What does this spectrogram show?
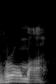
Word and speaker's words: Roma: Um, I mean it's like often it's a completely different word like Rome isn't Rome in Italy. It's a Roma.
